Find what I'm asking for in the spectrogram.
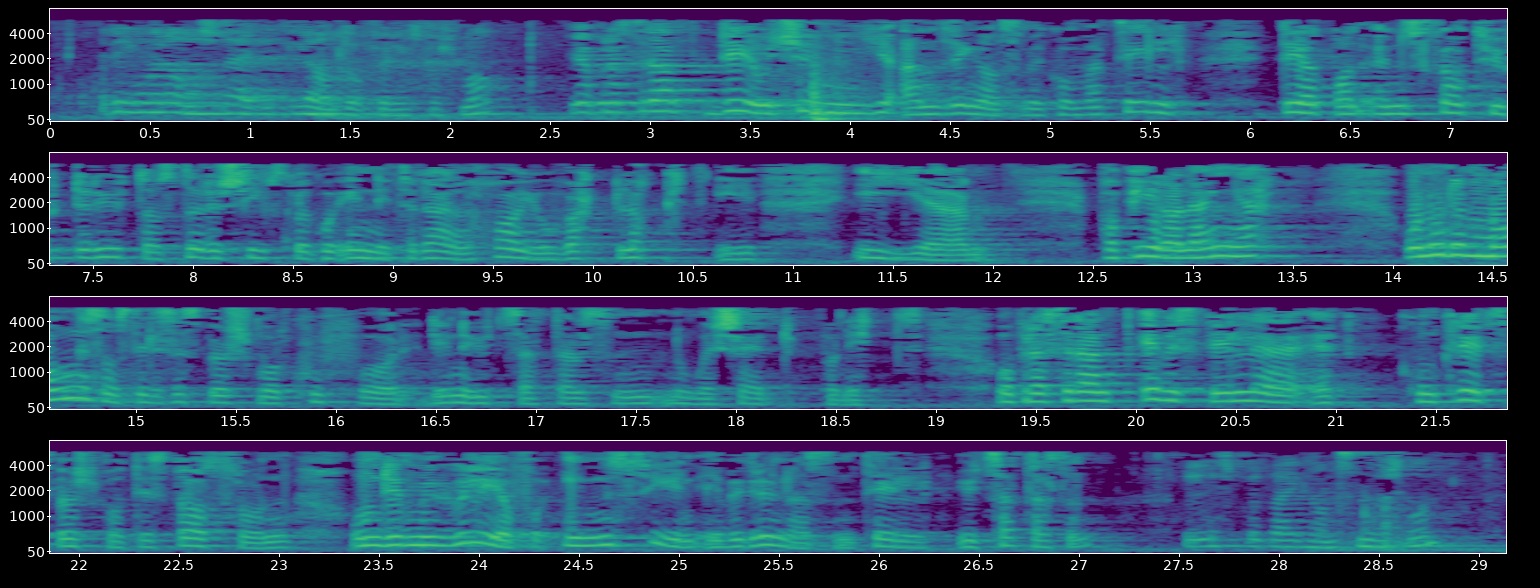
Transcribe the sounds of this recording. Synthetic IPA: ɾɪŋːəɾɑnəʂnɛt̪ʰɪlɑnt̪ɔpføːɾɪŋspœʂmoːl | jɑːpʰɾɛsɪd̪ɛnt̪d̪ɛæɾjʊɪçːənyːəʔɛnd̪ɾɪŋɑɾsɔmʋɛkʰɔmːət̪ʰɪl | d̪̥ɛɑt̪mɑnʔœnskəɾt̪ʰʉʈːəɾʉːt̪ɑt̪st̪œɾəʂiːpskɑɡoːʔɪnːɪt̪ʰʉnɛln̩hɑɾjʊʋæʈːlɑkt̪ɪɪ | pʰɑpʰiːɾɑlɛŋːə | ɔnuːɖ̪ɛɾmɑŋːəsɔmst̪ɪlːəsɛɪspœʂmoːlkʰʊɾfɔɾd̪ɛnːəʉːt̪sɛt̪ːəlsn̩nuːəʂɛd̪pʰɔnʏt̪ː | ɔpʰɾɛsɪd̪ɛnt̪ʰɛɾʋɪlst̪ɪlːəɛt̪ | kʰʊŋkʰɾeːt̪spœʂmoːlt̪ʰɪlst̪ɑːt̪sɾoːd̪n̩ɔmd̪ɛæɾmʉːlɪɔfoːʔɪnsyːnɪ̰bəɡɾʉnːəlsn̩t̪ʰɪlʉːt̪sɛt̪ːəlsn̩ | sbəʋæɡɑnsɪnʋɑʂuːn

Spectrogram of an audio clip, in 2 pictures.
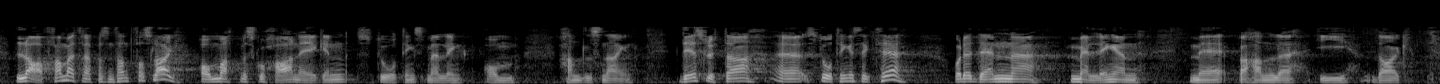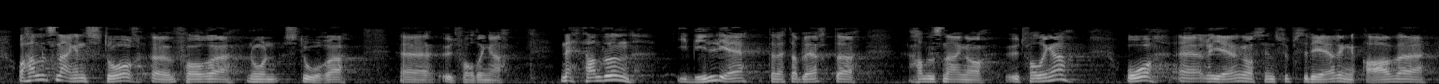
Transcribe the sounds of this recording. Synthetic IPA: lɑːfʁɑmɛt̪ʁɛpɾəsnt̪ʰɑnt̪fɔʁʂlɑːɡɔmɑt̪mɛskʉhɑːɛneːɡənst̪uːɾt̪ʰɪŋsmɛlːɪŋʔɔmhɑnd̪l̩snæ̰ːɾɪ̰ŋə̰nd̪ɛslʉt̪ːɑ | st̪uːʁt̪ʰɪŋːəsɛɡt̪ʰɪlɔd̪ɛæd̪ɛnmɛlːɪŋən | mɛb̥əɦɑnləɪd̪ɑːɡɔɦɑnd̪lsnæːɾɪŋənst̪oːɾøːʋəfɔʁnuːənst̪uːɾə | ʉ̰ːt̪fɔʁd̪ɾɪŋəʁ | nɛt̪hɑnd̪lən | ʋɪljeːd̪̥ɛnɛt̪ɑbleːʁt̪ə | hɑnd̪l̩snæːʁɪŋɔʉ̰ːt̪fɔʁd̪ʁɪŋəɔʁɛjeːɾɪŋɔsɪnsʉbsɪd̪ɪeːɾɪŋɑʋ

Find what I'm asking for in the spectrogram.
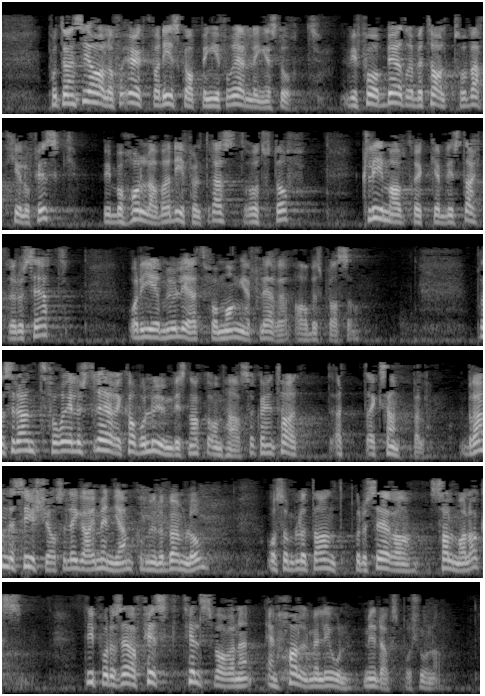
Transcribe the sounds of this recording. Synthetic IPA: pʰʊt̪ɛnsɪɑːləfɔʁøːkt̪ʋæʁɖiːskɑːpɪŋiːfɔʁeːd̪lɪŋæst̪uːʁt̪ | ʋɪfoːʁbeːd̪ʁəbət̪ʰɑːlt̪fɔʋæʁt̪çiːlʊfɪsk | ʋɪbəhɔlːəʁʋæʁɖiːfʉlt̪ʁɛst̪ʁɔt̪st̪ɔf | kʰliːmɑɑːʋt̪ʰʁʏkːəbliːʁst̪æʁk̚t̪ʁɛd̪ʉseːʁt̪ | ʔɔd̪ɛjiːʁmʉːlɪheːt̪fɔʁmɑŋːəfleːʁə̰ʔɑ̰ʁbɛɪspʰlɑ̰sə̰ʁ | pʰʁɛsɪd̪ɛnt̪fɔʁɔɪlʉst̪ʁeːʁəkʰɑːʋʊlʉːmən̩ʋɪsnɑkːəʁɔmɦæ̰ːʁsɔkʰɑnjæt̪ʰɑːɛt̪ɛksɛmpə̰l | bʁɛnəsiːʃøːsɔlɪɡəʁɪmɪnjɛmkʰʊmʉːnəbœmluːʁ | ʔɔsɔmblɑnt̪ɑːnt̪pʰʁʊd̪ʉseːʁəʁsɑlmɑlɑks | d̪̥ɪpʰʁʊd̪ʉs̬eːʁəfɪskt̪ʰɪlsʋɑːʁənəʔɛɪnhɑlmɪlɪuːnmɪd̪ɑ̰ɡspʰʊʃuːnə̰ʁ

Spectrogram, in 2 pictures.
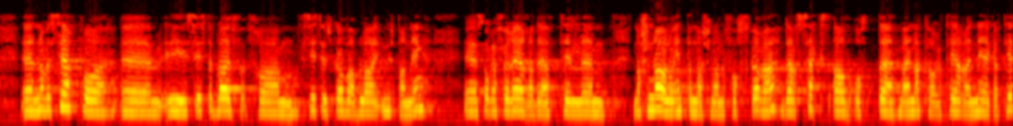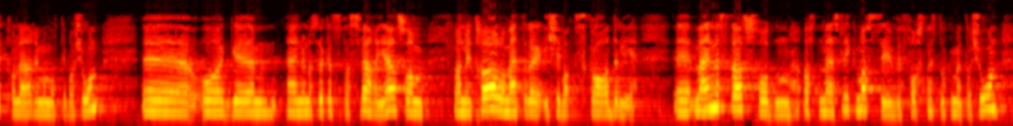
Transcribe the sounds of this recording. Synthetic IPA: nɔɾʋɪseːʁpʰɔ | ɪsɪst̪əblɑːfʁɑsɪst̪əʉːt̪̚ɡɑːʋəʁɑʋblɑːʔʉːt̪̚d̪ɑnːɪŋ | sɔʁɛfəɾeːʁəd̪ɛt̪ʰɪl | nɑʃʊnɑːləɔɪnt̪ənɑʃʊnɑːləfɔʁskɑɾəd̪æʁsɛksɑʋɔt̪ːəmæɪnəʁkʰɑʁɑk̚t̪ʰeːɾəneːɡɑt̪ʰɪʋt̪fɔlæːʁɪŋɔmʊt̪ɪʋɑʂuːn | ɔɡ | æɪnʉnd̪əʁsøːkəlsə̥fɔsʋæɾjəsɔm | ʋɑʁnœʏt̪ʰɾɑːlɔmæɪnt̪əd̪ɛʔɪçːəʋɑʁskɑːd̪əlɪ | mæɪnəst̪ɑːt̪sʁɔd̪n̩ɑt̪mɛsliːkmɑsɪʋfɔʁsknɪŋsd̪ʊkʉmɛnt̪ɑʂuːn

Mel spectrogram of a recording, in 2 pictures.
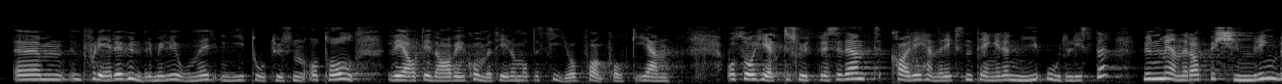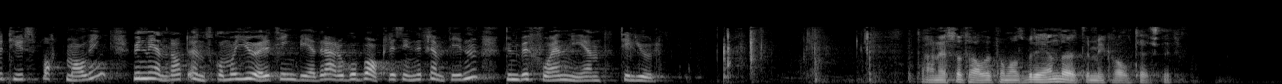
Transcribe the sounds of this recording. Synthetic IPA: fleːɾəɦʉnd̪ɾəmɪlɪuːnəɾɪt̪ʰuːt̪ʰʉːsnɔt̪ʰɔlːʋɛɑt̪̚d̪ɪd̪ɑːʋɪlkʰɔmːət̪ʰɪlɔmɔt̪ːəsiːɔpːfɑːɡəfɔlkɪjɛnː | ʔɔsɔɦeːlt̪ʰːɪlʂɭʉt̪ːpʰɾɛsɪd̪ɛnt̪kʰɑːɾɪɦɛnɾɪksnt̪ʰɾɛŋːəɾɛnːyːʔuːɾəlɪst̪əhʉnmeːnəɾɑt̪̚bəçʏmɾɪŋbət̪ʰyːɾspɔʈːmɑːlɪŋhʉnmeːnəɾɑt̪œnskəɔmɔjøːɾət̪ʰɪŋːbeːd̪ɾəæɾɔɡoːbɑːkʰlɛsɪnːɪfɾɛmt̪ʰiːd̪nhʉnbəfoːɛnːyːɛnt̪ʰɪljʉːl | d̪̥ɛæ̰ɳɛst̪ət̪ʰɑːlət̪ʰɔmːɑsbɾeːɛnd̪ɑheːt̪ʰəɾmɪkʰɑ̰lt̪ʰɛʂnə̰ɾ

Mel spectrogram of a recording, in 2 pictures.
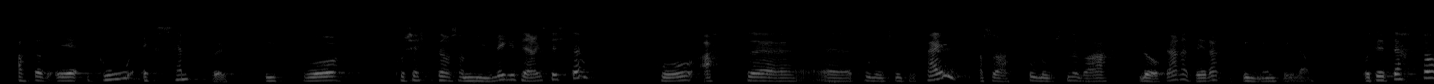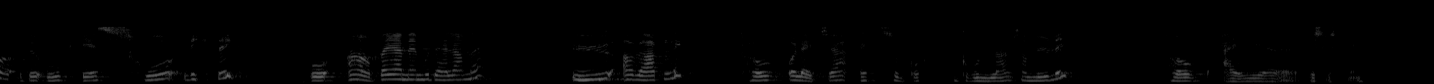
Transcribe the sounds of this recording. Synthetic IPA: ɑt̪̚d̪ɛɾɛɡuːɛksɛmpəl | ɪfɾoː | pʰɾʊʃɛkt̪əɾsɔmnyːlɛɡəfeːɾjəst̪ɪlt̪ə | pʰɔɑ̰t̪ | pʰʁʊɡnuːsənət̪ʰuːkfæɪlʔɑ̰lsɔɑt̪̚pʰɾʊɡnuːsənəʋɑɾloːɡɑɾəd̪ɛɛd̪ɑʁɪŋːənt̪ʰʋḭːlɔ̰m | ɔd̪ɛːd̪æɾfɔɾd̪ɛʔɔɡɛsoːʋɪkt̪ɪɡ | ʔɔʔɑɾbæɪəmɛmʊd̪ɛlːɑnə | ʉɑʋlɑːd̪əlɪɡ | fɔʁɔlɛɡjɑɛɪt̪sɔɡɔt̪ːɡʁʉnlɑːɡsɔmːʉːlɪɡ | fɔʁʔæ̰ɪb̥əslʉt̪nɪ̰ŋ

